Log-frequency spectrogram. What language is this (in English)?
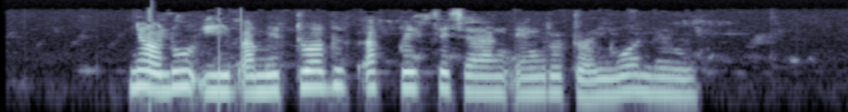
Kalenjin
